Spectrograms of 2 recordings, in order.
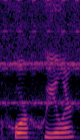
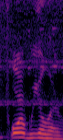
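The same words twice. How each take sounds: First: It is said in an imitated Southern accent. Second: It is said in the speaker's plain accent. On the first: "They go like four wheeler" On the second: "I'm saying four wheeler"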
